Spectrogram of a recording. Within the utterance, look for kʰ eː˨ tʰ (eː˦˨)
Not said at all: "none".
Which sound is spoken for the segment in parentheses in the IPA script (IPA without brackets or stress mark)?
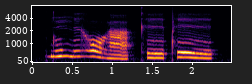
eː˦˨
